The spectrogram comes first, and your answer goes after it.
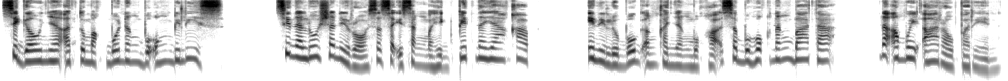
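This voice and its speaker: A woman with a Filipino accent reading a scripted dramatic story in a measured, solemn manner. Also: medium pitch, lively intonation, warm tone, no room sound, studio quality. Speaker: story narrator.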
